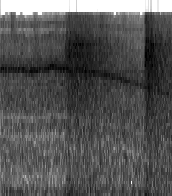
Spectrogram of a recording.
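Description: Metal crashes and crunches as a plane smashes into a vehicle.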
